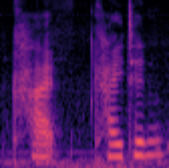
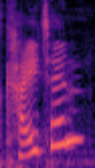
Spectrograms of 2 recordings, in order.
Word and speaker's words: chitin: a CH in it and I think it's pronounced ch but it reminds me of this I don't know chiral chitin oh it's chitin chitin chitin chitin soft chitin soft chitin um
